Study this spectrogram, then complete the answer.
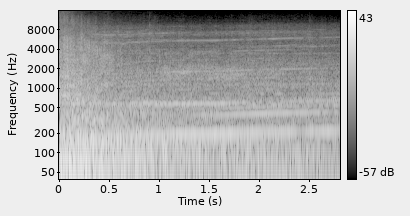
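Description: Race cars on a circuit after a crash roar close by, one engine loud at first and then fading slightly, with steady tonal whine from the drivetrains.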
